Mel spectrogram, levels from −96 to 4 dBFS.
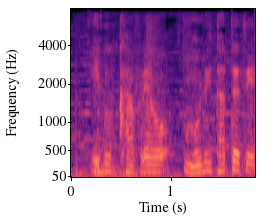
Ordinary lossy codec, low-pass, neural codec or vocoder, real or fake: AAC, 32 kbps; 7.2 kHz; vocoder, 44.1 kHz, 128 mel bands, Pupu-Vocoder; fake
